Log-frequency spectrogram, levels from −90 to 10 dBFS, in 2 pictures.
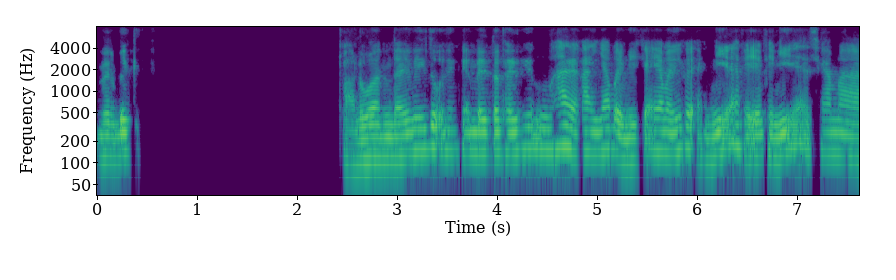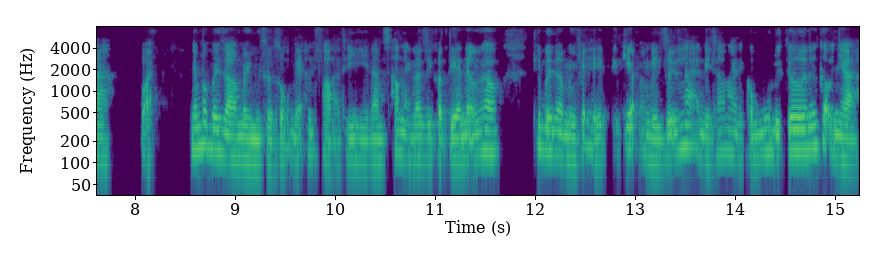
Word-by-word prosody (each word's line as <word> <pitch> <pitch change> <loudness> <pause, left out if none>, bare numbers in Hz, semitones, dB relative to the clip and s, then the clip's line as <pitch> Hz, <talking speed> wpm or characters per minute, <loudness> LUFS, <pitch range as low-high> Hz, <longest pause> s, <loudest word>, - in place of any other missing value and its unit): Mình 120 -1 -1
biết 135 +1 +5
c - - -15 2.0
Chuẩn 95 0 -5
luôn. 115 +2 +3
Đấy, 120 +3 +2
ví 145 +1 +1
dụ 160 +1 +2
như 140 +1 -3
cái 135 - -2
đấy 135 0 +4
tớ 135 - +6
thấy, 135 0 +1 0.2
ưm, 150 - -2
khá 170 - +5
là 140 - +4
hay 140 -1 0
nhá, 145 +2 +1
bởi 130 -4 +4
vì 110 +1 0
các - - -1
em 140 -1 +2
ấy, 135 +2 +2
các 160 - +2
ẻm 120 - -9
nghĩ 130 +2 +3
là - - +2
em 125 - +2
phải 120 - -1
nghĩ 130 +3 +2
xem 135 -1 -5
là 120 -4 0 0.3
"Uầy, - - -1 0.4
nếu 150 - +1
mà 180 - +2
bây 150 -3 +2
giờ 120 -4 +4
mình 110 -3 +1
sử 105 -1 -3
dụng 95 - -4
để - - -2
ăn 130 - -7
phở 95 -3 -3
thì 105 +1 -4
làm 110 0 -1
sau 140 +6 -4
này 125 -4 -3
làm 115 0 0
gì 115 0 -5
có - - +3
tiền 110 0 +3
nữa, - - +4
đúng 125 - -1
không? 140 -1 +3 0.4
Thế 165 - -1
bây 145 - +3
giờ 135 - +2
mình 115 -2 0
phải - - -3
tiết - - -14
kiệm, - - +2
mình - - -6
phải 105 -1 0
giữ 125 +4 0
lại 170 +3 -2
để 110 - -3
sau 140 +5 -7
này 140 -3 -5
có - - -3
mua 135 +4 -2
đồ 130 - +1
chơi 150 0 +6
nữa," 160 - +2
cậu - - +3
nhi? 120 -2 +2
130 Hz, 295 wpm, -24 LUFS, 115-140 Hz, 2.0 s, tớ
